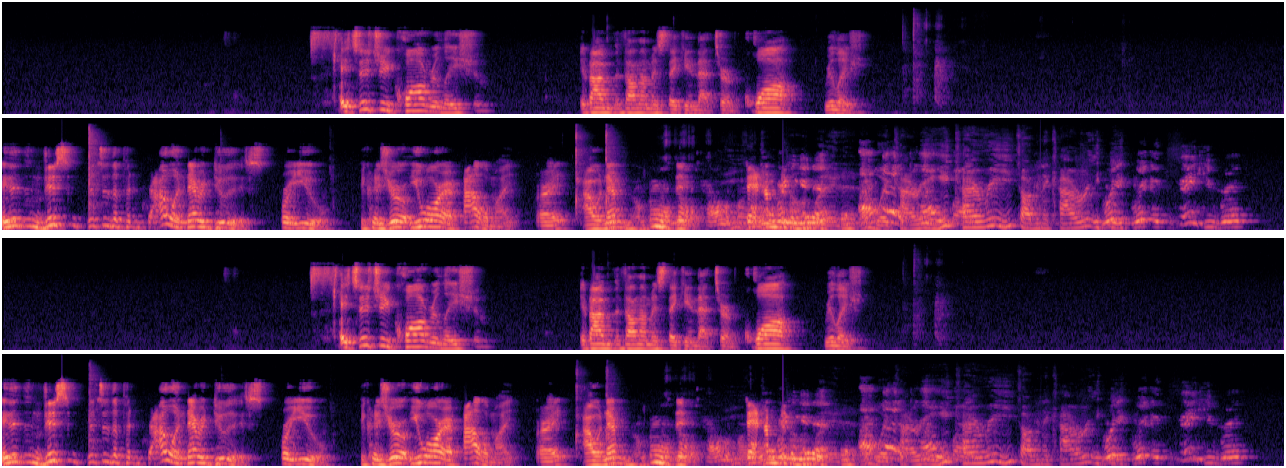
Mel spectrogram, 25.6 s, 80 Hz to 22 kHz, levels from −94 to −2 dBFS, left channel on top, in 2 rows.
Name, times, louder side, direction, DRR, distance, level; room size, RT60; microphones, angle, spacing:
voice 1, 3.1-4.8 5.8-7.9 8.2-8.6 12.8-16.1 16.4-19.7 20.3-21.3, right 1 dB, 15° right, 0.6 m, -26 dB
voice 2, 18.6-18.9 20.0-24.0, left 3 dB, 85° left, 0.7 m, -37 dB
voice 3, 19.1-21.1 21.4-22.6 23.8-25.2, left 1 dB, 60° left, 1.4 m, -33 dB
7.1 x 6.9 x 2.3 m
head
